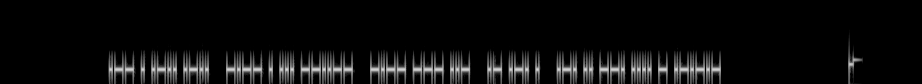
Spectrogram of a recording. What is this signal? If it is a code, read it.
Morse code, heard as a keyed tone, about 44 wpm, 700 Hz. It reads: WELL YES, YOU ARE RIGHT.
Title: Sentences from Top 500 Words 45wpm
